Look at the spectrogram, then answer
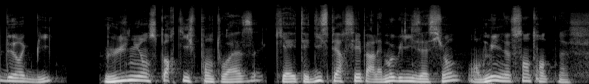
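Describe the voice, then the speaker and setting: A man's dark, mellow voice with a fairly high pitch, lively intonation and a fairly slow pace. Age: 80s+. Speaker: former rugby player and club founder. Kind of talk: personal testimony.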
